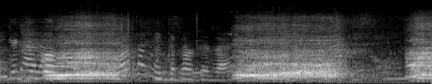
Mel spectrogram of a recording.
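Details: Two captive twin male polar bears at Obihiro Zoo, Japan, threatening each other on a February 2010 morning, one keeping the other from a yellow tube: two long, harsh, harmonic roaring growls separated by a brief, quieter, rumbling pause.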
